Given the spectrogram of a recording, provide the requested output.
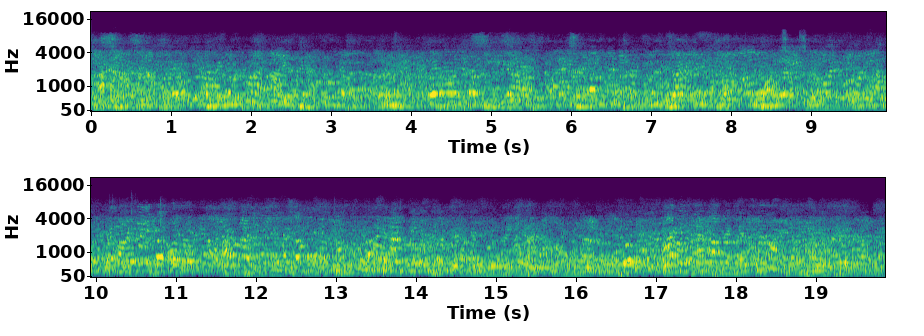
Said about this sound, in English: This is quite the sound collage. It's quite the sound collage. You get to hear crowds, you get to hear background sounds, you get to hear beers, glasses, clinking, people drinking, people loud and crazy.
